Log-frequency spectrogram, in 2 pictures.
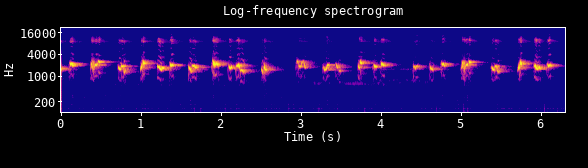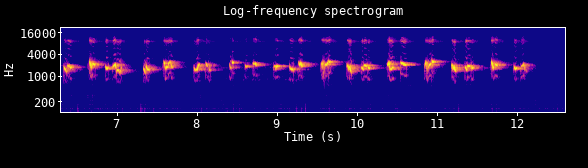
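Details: Yellow-vented bulbul, locally trucuk, in a long, steady, fast 'gacor ropel' song used as a lure recording: continuous chattering, bubbling phrases of short rising and falling notes, with thin high ticks, and no other sounds.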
